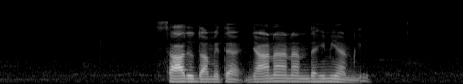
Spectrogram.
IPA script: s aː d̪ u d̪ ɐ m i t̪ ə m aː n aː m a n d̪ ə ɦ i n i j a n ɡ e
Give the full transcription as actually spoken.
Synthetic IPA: s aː d̪ u d̪ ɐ m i t̪ ə ɲ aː n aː n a n d̪ ə ɦ i m i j a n ɡ e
